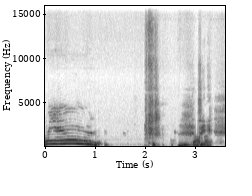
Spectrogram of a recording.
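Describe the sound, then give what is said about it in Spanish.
A single long, high kitten meow rings out clearly from outside and trails off, then after a short pause people start talking. “es que está un gatito aquí afuera, güey, por eso escuché”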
